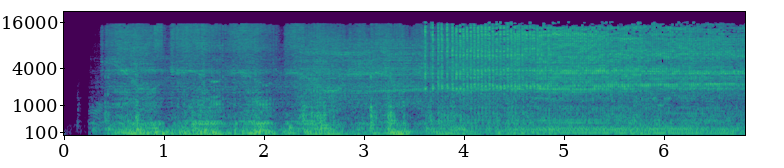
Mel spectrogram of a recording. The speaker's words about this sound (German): In einem Fischereihafen auf der Insel Pingtan schleift Zhou Minghua sein kleines Boot ab.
